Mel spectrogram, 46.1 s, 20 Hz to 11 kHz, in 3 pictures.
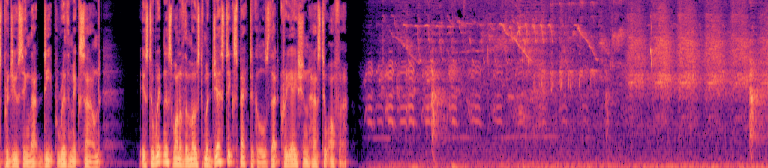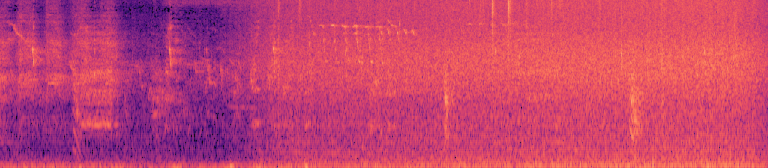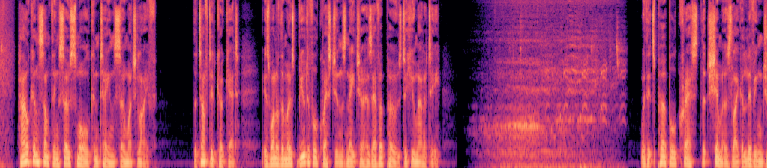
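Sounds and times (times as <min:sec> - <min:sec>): wild birds calling: 0:07.2 - 0:30.9, 0:40.2 - 0:43.3.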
